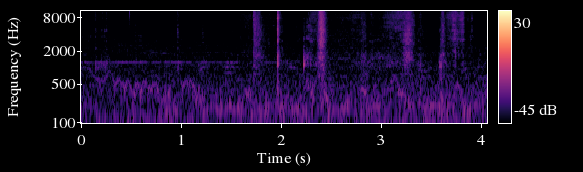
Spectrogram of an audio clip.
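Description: Near silence, with a few faint rustles and ticks in the second half from hands smoothing patterned tape down onto a paper file folder.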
